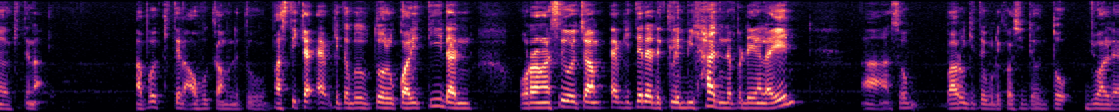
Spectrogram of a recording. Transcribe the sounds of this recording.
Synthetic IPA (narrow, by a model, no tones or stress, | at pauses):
əki̥t̪əna̰ʔ | ap̬əki̥t̪əna̰ʔɔfəka̰mdənt̪ṵpast̪ikat̪̚ʔɛp̚kit̪̬əbəbət̪ʊlkwalit̪idan | oɾaŋɾasəmat͡ʃamɛp̚kit̪ədaadakələbihandaɾip̬adajaŋlaɪn | a̰so | baɾuk̬it̪əbulɪhkɔnsidə̰ṵnt̪ʊʔd͡ʒualda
